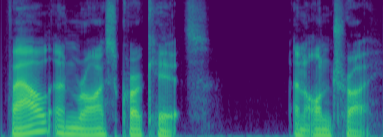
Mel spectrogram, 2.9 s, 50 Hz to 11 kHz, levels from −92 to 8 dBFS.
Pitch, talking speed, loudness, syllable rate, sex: 100 Hz, 125 wpm, -20 LUFS, 4.2 syllables/s, male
